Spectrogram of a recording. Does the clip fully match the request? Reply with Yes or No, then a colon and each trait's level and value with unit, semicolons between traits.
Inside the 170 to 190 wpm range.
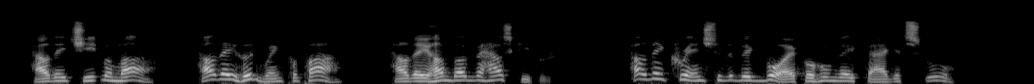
No: average, 150 wpm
